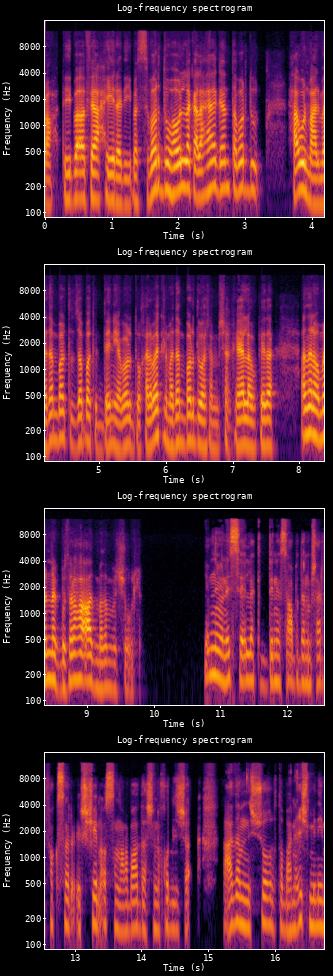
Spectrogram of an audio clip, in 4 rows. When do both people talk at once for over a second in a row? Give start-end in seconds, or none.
none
